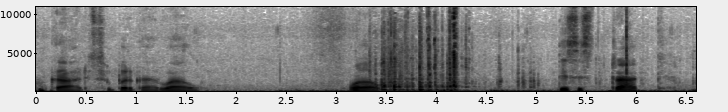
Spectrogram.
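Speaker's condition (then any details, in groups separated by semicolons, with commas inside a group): No condition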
